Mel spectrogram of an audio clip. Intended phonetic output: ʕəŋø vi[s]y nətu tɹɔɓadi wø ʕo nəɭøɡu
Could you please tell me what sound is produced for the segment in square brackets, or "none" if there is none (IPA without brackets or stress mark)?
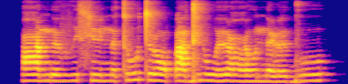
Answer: s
